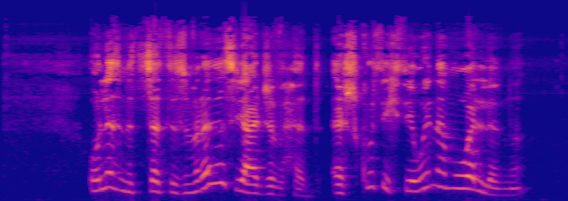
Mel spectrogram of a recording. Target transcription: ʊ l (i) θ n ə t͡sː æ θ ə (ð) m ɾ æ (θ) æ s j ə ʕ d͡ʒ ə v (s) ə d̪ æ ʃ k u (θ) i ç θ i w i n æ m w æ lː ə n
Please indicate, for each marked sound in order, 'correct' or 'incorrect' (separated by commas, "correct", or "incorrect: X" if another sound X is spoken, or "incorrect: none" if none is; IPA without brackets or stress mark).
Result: incorrect: æ, incorrect: z, incorrect: ð, incorrect: ħ, correct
